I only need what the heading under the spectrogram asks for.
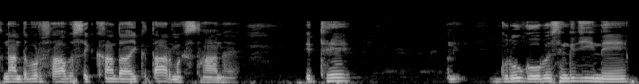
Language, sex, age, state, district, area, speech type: Punjabi, male, 30-45, Punjab, Mohali, rural, spontaneous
